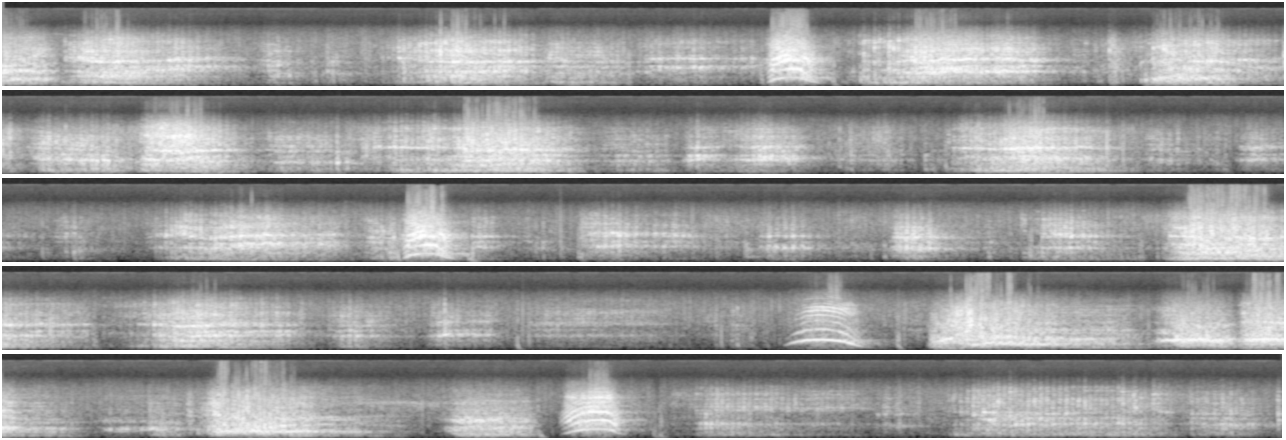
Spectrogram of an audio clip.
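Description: A tiger roaring and growling over and over, one loud call every second or two, with short gaps between them.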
